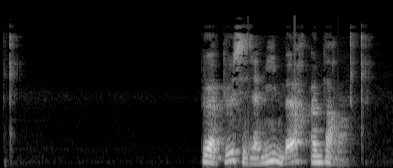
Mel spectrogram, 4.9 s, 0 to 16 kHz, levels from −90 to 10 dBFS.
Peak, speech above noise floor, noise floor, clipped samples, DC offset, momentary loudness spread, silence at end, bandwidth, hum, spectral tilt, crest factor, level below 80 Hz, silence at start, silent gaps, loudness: -2 dBFS; 61 dB; -79 dBFS; under 0.1%; under 0.1%; 20 LU; 0.4 s; 10.5 kHz; none; -5.5 dB/octave; 20 dB; -64 dBFS; 0.1 s; none; -19 LUFS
